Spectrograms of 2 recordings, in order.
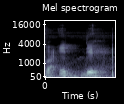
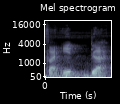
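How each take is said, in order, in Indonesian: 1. Vokal sebelum h akhir cenderung ke e. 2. Vokal sebelum h akhir adalah a terbuka.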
